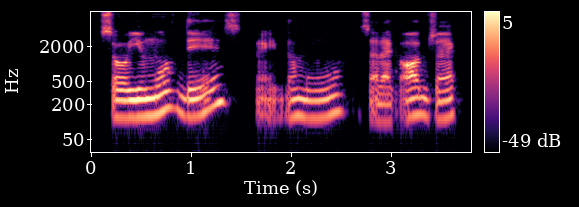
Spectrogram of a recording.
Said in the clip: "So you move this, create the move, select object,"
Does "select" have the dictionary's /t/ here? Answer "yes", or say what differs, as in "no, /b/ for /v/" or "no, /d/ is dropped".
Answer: no, /t/ is dropped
